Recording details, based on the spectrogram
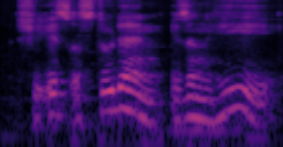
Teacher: Ini nadanya itu tone-nya naik di akhir kalimat. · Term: rising tone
